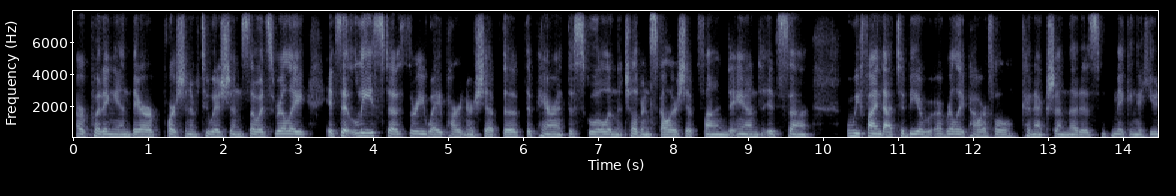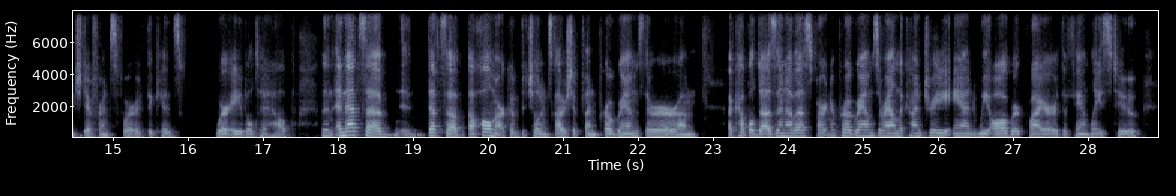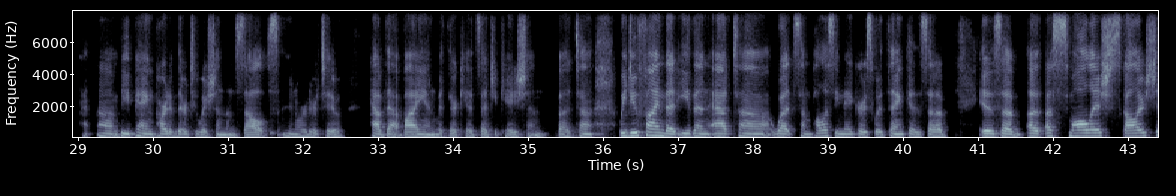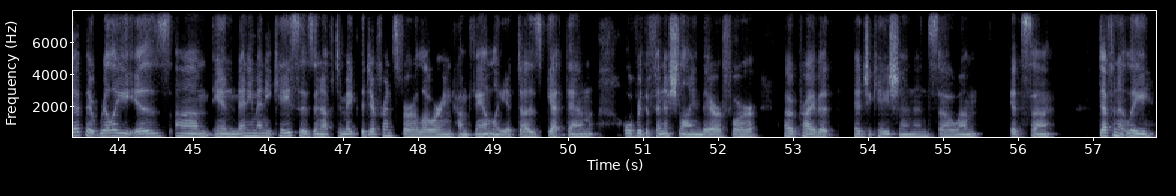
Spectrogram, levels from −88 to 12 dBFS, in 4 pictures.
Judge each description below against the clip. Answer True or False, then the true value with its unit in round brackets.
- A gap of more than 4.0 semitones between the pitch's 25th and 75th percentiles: False (3.0 semitones)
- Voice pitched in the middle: True (150 Hz)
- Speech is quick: False (170 wpm)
